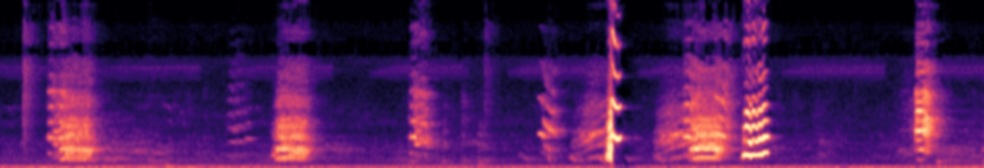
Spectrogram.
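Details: Indian ringneck parakeet: spaced hoarse squawks and short chirps over nearly ten seconds, then a piercing shriek, a burst of harsh chatter, a quick ringing screech and one last squawk.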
